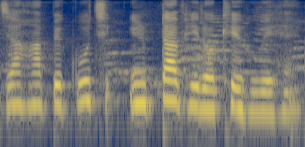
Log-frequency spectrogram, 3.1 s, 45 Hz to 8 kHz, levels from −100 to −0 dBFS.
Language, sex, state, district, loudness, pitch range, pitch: Hindi, female, Bihar, Patna, -20 LUFS, 175-210 Hz, 200 Hz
